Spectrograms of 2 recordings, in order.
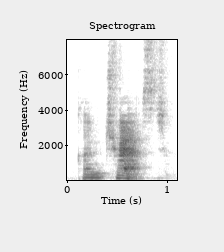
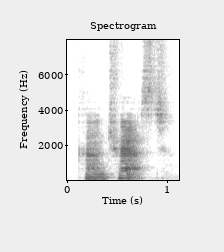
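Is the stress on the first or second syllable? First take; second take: second; second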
